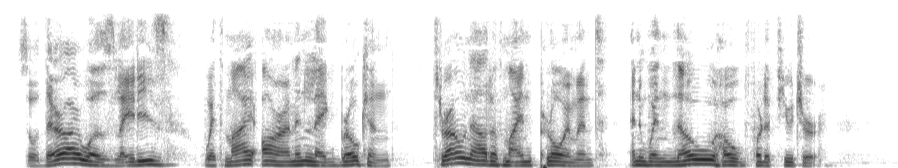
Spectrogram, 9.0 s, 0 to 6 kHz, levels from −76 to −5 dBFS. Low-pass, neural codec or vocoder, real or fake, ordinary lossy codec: 5.4 kHz; none; real; AAC, 32 kbps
